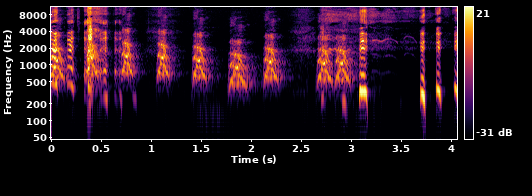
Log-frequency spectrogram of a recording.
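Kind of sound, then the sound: animal, dogs barking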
